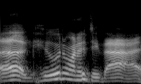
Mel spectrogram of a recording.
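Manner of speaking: tone of clear disapproval, disapproving ugh. Illustrating the disapproving inflection someone used: disapproving tone. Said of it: "it was like disapproving of the first. It's like".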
